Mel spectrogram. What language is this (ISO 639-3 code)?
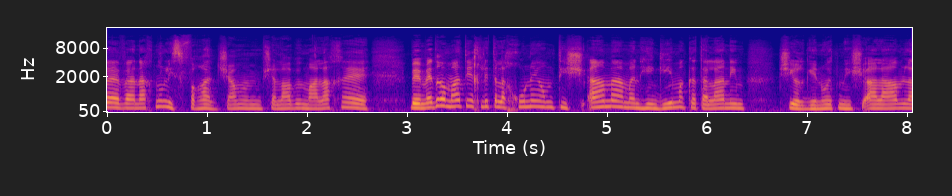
heb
